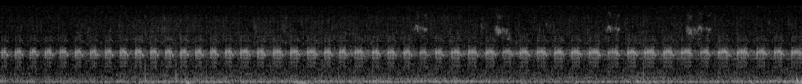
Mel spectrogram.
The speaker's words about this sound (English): Inland, in the world's oldest jungles, bullfrogs croak a welcome at the dawn.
